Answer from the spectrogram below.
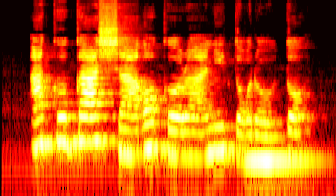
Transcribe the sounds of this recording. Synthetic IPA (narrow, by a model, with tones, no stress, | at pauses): a˦kʊ˦ɡa˦ʃa˨ɔ˦kɔ˨ɾa˨ɲɪ˦tɔ˨ɾɔ˨ʊ˨tɔ˦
